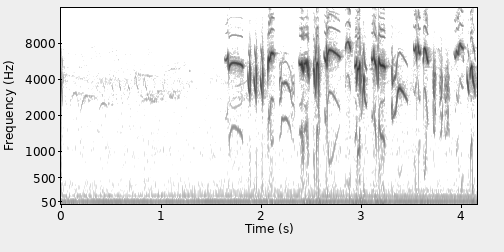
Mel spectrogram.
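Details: After over a second of silence, a Dunnock bursts into a quick, tumbling, high-pitched jingle of squeaky and slurred notes that continues without a break to the end.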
